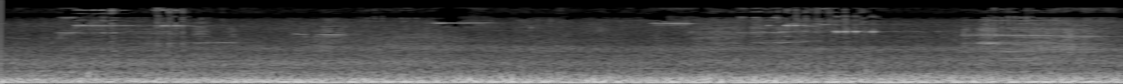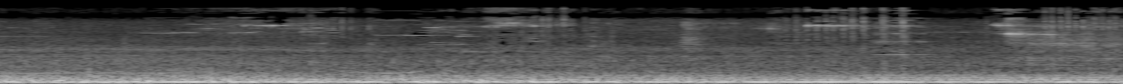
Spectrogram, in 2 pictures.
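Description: Outdoor street ambience: a steady low rumble with faint short high chirps now and then.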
